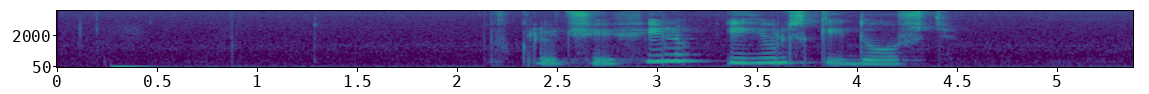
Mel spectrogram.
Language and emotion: Russian, sad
